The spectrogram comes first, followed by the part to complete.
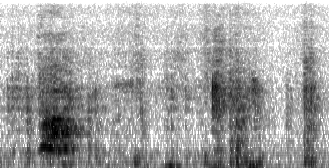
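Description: A young child's short squeal about half a second in, followed by a few soft thumps of a rubber ball and small feet on a carpeted floor.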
